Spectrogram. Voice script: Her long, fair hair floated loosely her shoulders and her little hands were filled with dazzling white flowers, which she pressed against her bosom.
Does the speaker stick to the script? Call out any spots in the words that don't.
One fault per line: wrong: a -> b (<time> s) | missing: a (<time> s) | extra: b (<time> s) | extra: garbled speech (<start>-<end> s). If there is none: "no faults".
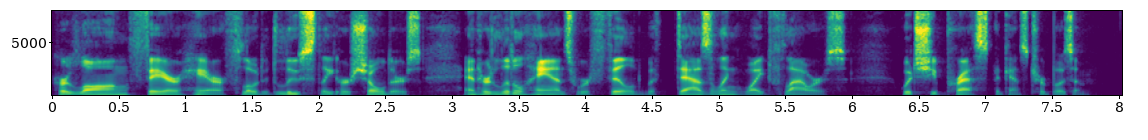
no faults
